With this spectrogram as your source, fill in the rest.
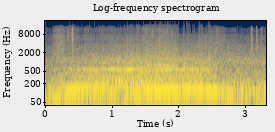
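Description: A 2020 Honda Accord Sport with its 2.0-liter, 252-horsepower engine pulls hard under acceleration, a loud, continuous cabin drone whose engine note climbs and shifts steadily, with no one talking.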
